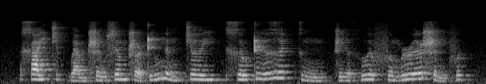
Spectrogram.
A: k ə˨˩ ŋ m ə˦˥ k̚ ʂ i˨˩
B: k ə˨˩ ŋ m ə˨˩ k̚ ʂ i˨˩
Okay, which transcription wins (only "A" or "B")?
B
